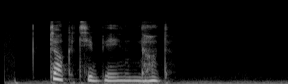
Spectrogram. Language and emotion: Russian, angry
